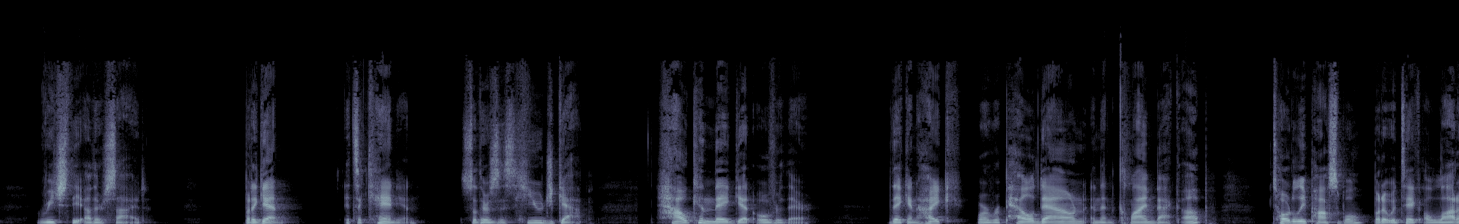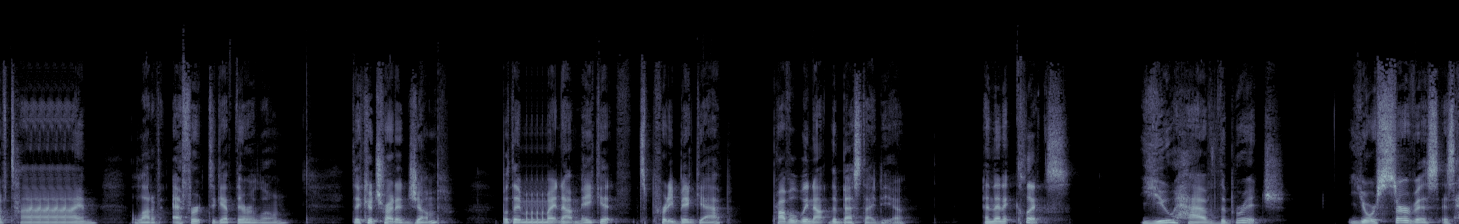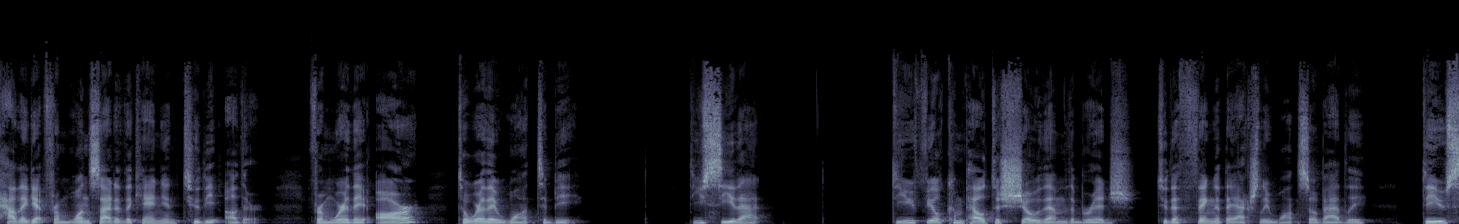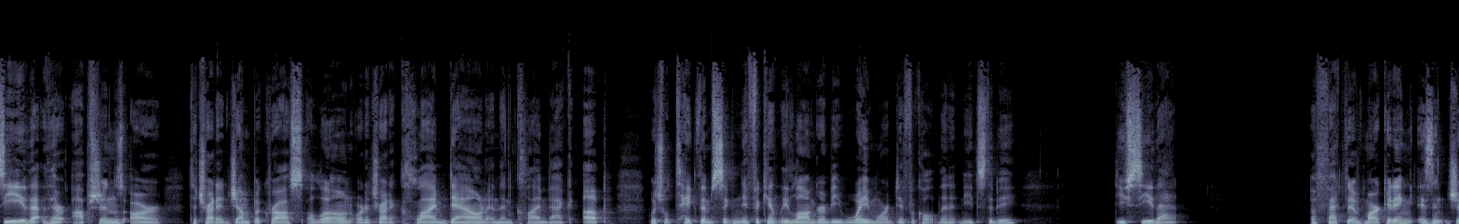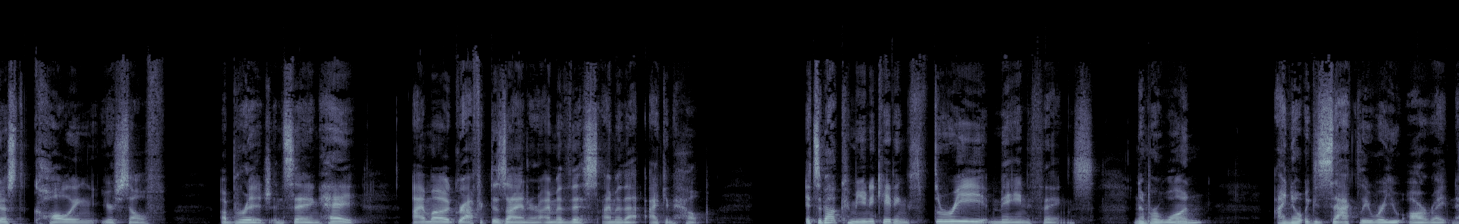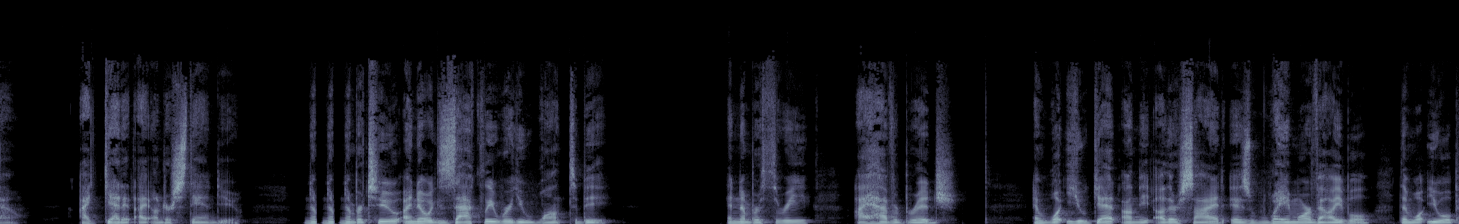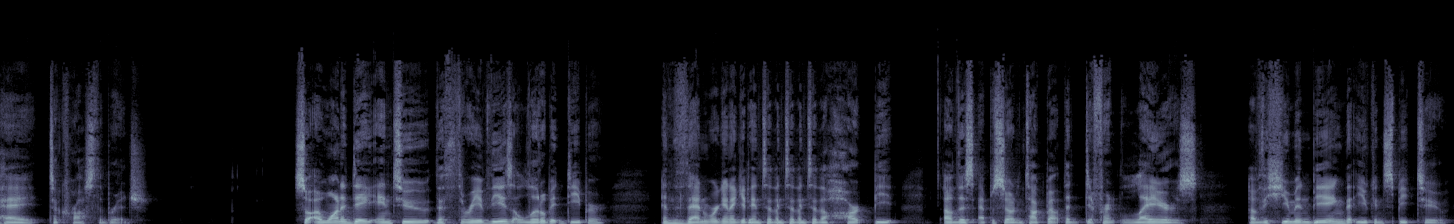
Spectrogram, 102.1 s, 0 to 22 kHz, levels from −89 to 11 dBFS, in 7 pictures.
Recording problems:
audio stuttering; 4 times, first at 15 s

